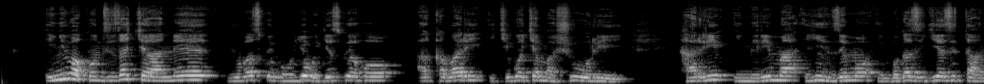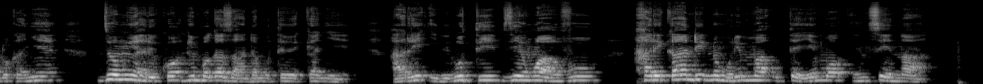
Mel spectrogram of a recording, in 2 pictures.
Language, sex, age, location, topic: Kinyarwanda, male, 36-49, Huye, education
